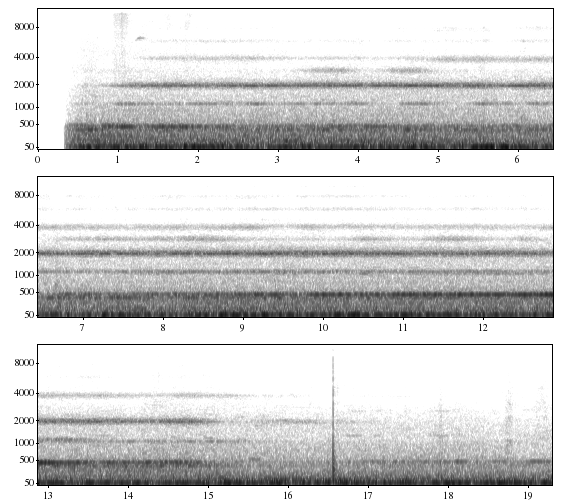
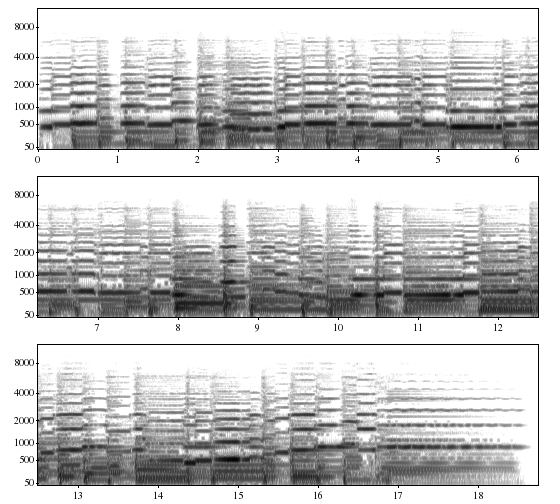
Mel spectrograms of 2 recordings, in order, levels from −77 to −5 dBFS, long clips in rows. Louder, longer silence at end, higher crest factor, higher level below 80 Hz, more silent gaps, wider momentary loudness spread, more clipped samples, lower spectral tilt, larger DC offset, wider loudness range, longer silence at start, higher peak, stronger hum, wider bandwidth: second, -24 LUFS vs -17 LUFS; second, 0 s vs 0.25 s; about the same, 14 dB vs 16 dB; first, -22 dBFS vs -42 dBFS; neither; second, 4 LU vs 7 LU; neither; about the same, -8.5 dB/octave vs -8 dB/octave; neither; about the same, 2 LU vs 2 LU; first, 0.35 s vs 0 s; second, -6 dBFS vs 0 dBFS; neither; second, 4.3 kHz vs 6.8 kHz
